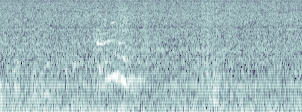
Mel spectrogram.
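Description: A brief, high, meow-like vocal sound from a person just under a second in, over a steady low rumbling noise.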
